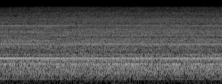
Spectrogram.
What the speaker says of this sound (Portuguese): O secador de cabelo, quando esse aqui atingir 100 graus de aquecimento, ele vai começar a ficar maleável.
